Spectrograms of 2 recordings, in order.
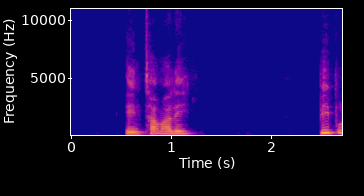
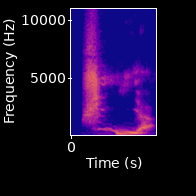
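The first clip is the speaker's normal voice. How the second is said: mock scornful whisper; 6 dB quieter than usual.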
